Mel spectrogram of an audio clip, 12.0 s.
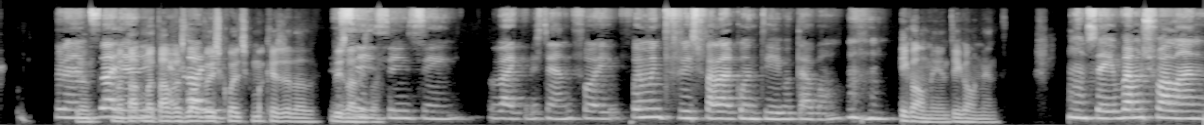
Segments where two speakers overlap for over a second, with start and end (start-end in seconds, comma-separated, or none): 0.8-2.3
